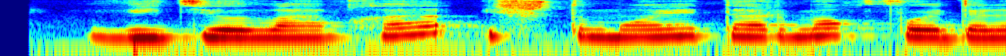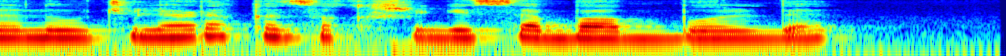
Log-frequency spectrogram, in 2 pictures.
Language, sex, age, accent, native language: Uzbek, female, 18-24, Farg'ona, Uzbek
